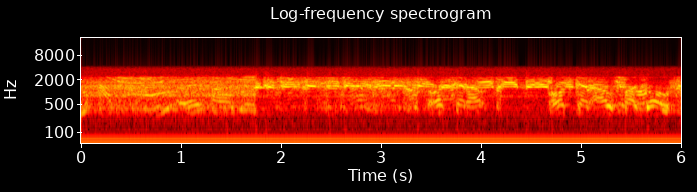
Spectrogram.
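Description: Single-sideband voice signals on the 10-metre amateur band, heard through a Kenwood TS-690S transceiver's speaker over a steady hiss while its tuning knob is turned. The voices come through thin and unintelligible, shifting in pitch as the receiver is tuned across them.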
